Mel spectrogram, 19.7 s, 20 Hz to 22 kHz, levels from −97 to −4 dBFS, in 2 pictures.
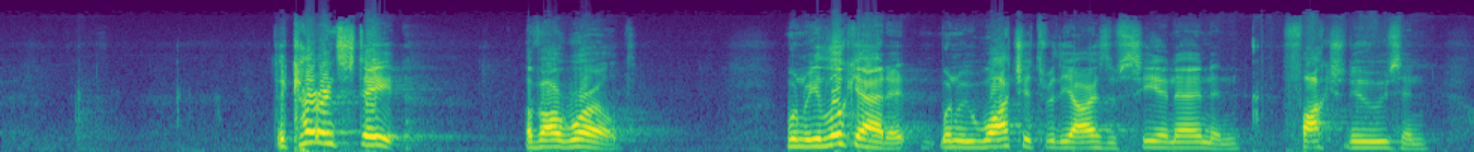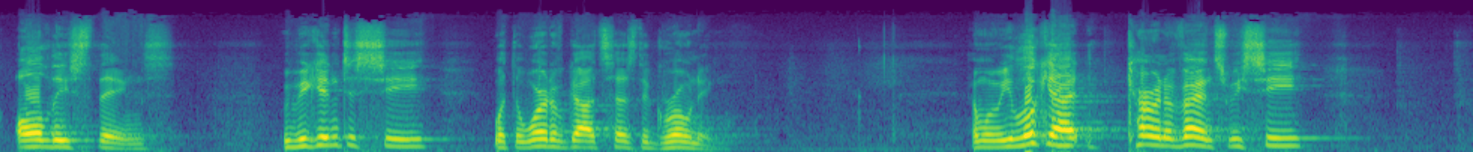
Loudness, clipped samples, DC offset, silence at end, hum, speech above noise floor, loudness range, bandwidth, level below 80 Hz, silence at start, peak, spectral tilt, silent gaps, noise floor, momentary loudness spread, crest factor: -12 LUFS; 0.5%; under 0.1%; 1.05 s; none; 43 dB; 5 LU; 14.5 kHz; -46 dBFS; 1.85 s; 0 dBFS; -4 dB/octave; none; -54 dBFS; 16 LU; 14 dB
